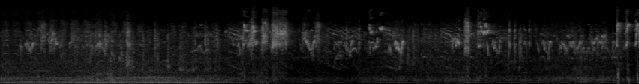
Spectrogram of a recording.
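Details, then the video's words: A group of colourful budgies chirping: steady overlapping chatter of high chirps and warbled notes, a low hum fading out after the first few seconds. "Beautiful budgies colour budgies chirping sounds"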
